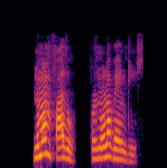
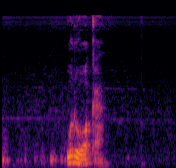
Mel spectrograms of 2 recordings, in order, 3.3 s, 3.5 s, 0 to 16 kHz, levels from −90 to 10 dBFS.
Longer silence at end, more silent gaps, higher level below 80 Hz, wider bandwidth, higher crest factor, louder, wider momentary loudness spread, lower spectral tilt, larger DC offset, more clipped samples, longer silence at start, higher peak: second, 0.5 s vs 1.45 s; first, 1.54-1.81 s vs none; about the same, -64 dBFS vs -60 dBFS; second, 7.4 kHz vs 11.5 kHz; about the same, 16 dB vs 20 dB; first, -15 LUFS vs -25 LUFS; second, 19 LU vs 22 LU; about the same, -6.5 dB/octave vs -6.5 dB/octave; neither; neither; first, 0.7 s vs 0.05 s; first, -2 dBFS vs -10 dBFS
